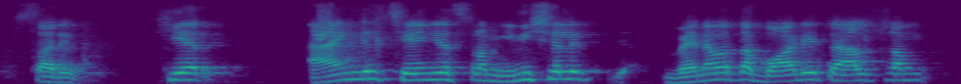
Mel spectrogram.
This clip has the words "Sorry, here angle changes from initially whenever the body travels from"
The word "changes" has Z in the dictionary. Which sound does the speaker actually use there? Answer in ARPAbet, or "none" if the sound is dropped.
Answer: S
